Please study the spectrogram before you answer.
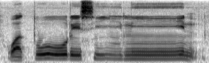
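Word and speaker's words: وطور سينين: Kalau kita baca seterusnya sinina. Oke. Tapi karena di Al-Qur'an kata sinin itu ada berakhiran penutup surah, penutup ayat, yaitu dengan ada nomor ayat. Jadi kita baca waturisinin.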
